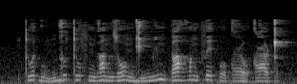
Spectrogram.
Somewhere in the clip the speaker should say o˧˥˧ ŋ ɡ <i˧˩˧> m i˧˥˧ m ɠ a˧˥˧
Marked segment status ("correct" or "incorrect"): correct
